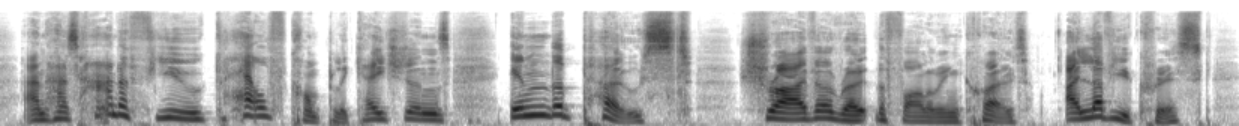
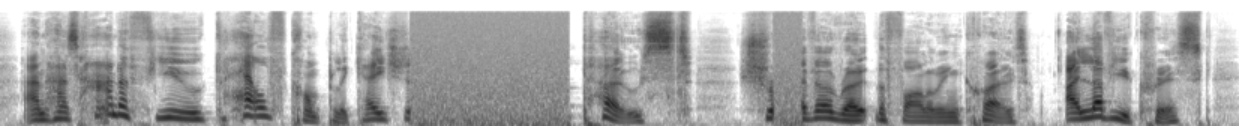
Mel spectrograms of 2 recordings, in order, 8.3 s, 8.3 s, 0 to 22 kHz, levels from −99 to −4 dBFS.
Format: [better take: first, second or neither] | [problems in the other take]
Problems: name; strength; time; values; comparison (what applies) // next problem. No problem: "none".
first | audio cutting out; filled with static; at 2.5 s for 1 s and at 5 s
